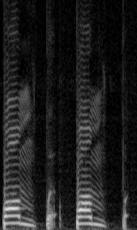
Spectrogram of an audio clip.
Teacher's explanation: अब उच्चारण करके देखो म के रूप में आएगा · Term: बिंदी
